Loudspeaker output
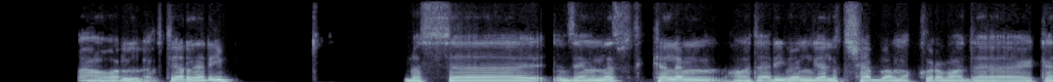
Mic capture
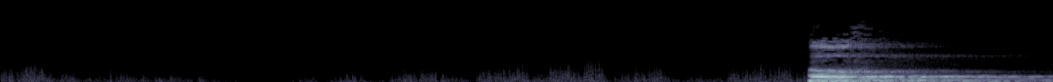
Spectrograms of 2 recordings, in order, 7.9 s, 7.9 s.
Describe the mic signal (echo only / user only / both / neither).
user only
